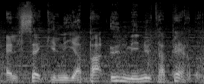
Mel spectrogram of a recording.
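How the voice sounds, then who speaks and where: A man's voice: medium pitch, expressive, fairly quick. A man narrating a scripted children's story as a storyteller. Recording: music behind the voice.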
